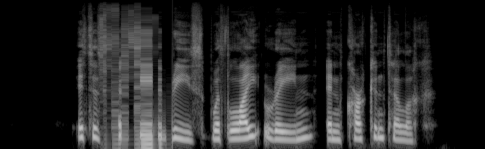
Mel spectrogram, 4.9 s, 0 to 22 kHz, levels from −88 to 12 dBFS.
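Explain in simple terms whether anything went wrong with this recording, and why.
From 1.02 to 1.73 s, just before "with light rain in", the speech turns into a rigid, metallic 94 Hz buzz: robotic sound from repeated short buffers, likely from roughly 11 ms chunks replayed over most of that stretch.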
